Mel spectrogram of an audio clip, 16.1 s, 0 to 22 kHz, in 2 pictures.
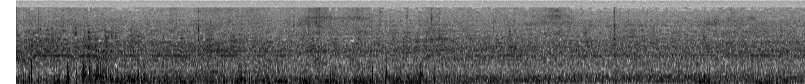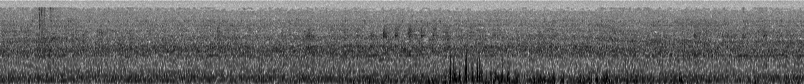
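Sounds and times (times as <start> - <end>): wind noise on microphone: 0.2 - 5.8, 6.9 - 8.2, 11.5 - 16.0
distant jet engines rumbling: 0.2 - 16.0.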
